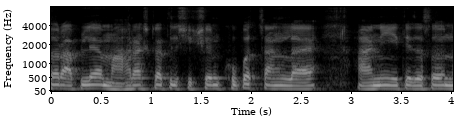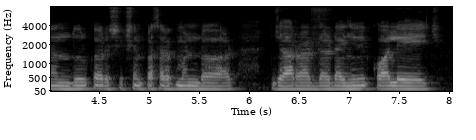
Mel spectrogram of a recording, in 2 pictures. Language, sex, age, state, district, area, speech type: Marathi, male, 45-60, Maharashtra, Yavatmal, urban, spontaneous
